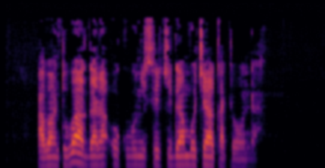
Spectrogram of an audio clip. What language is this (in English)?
Ganda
